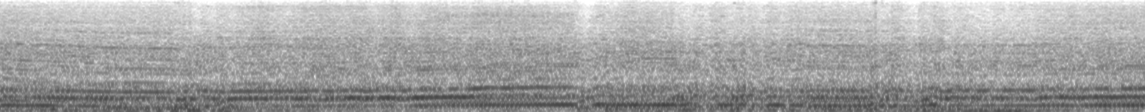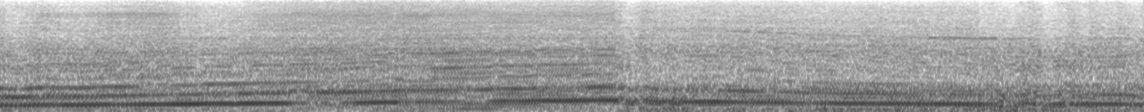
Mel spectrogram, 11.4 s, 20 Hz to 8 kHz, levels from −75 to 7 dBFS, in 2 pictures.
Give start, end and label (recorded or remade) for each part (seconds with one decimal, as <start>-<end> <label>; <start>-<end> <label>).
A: 0.0-11.4 recorded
